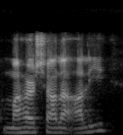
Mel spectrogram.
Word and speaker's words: Mahershala Ali: Also Mahershala Ali.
